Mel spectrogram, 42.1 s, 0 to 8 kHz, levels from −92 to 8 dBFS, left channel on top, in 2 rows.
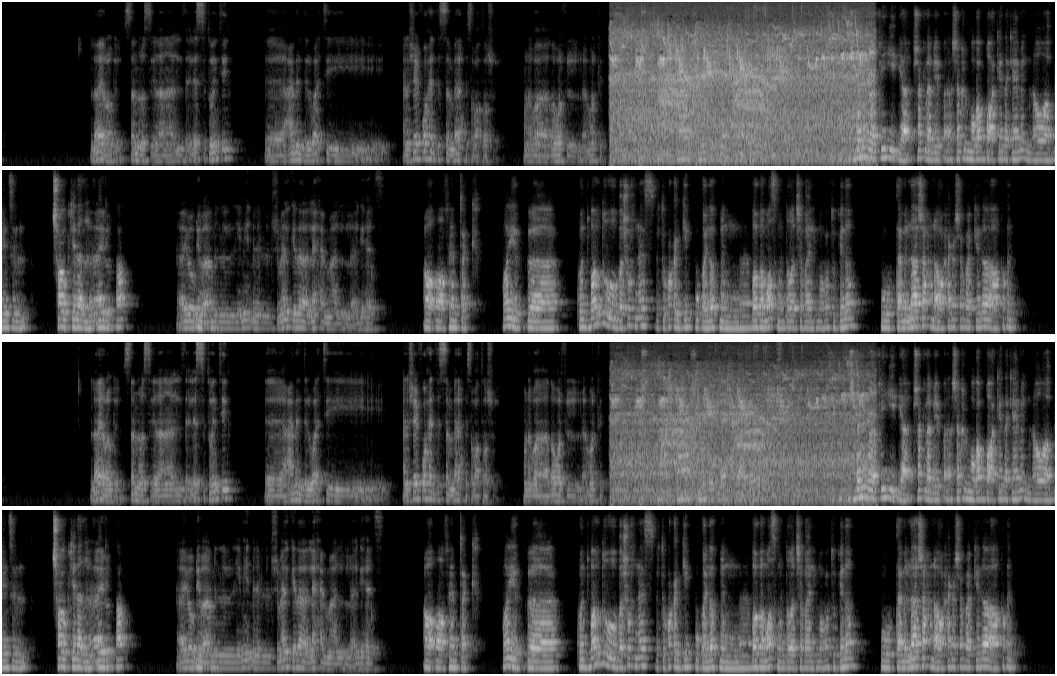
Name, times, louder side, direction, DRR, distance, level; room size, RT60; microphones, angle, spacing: voice 1, 1.8-4.6 5.3-7.6 8.0-9.8 10.4-11.9 13.5-16.1 22.7-23.3 24.5-28.5 31.6-31.8 39.1-39.4, right 1 dB, 80° right, 3 dB, 0.7 m, -37 dB
sound 1, 12.1-17.5, left 6 dB, 65° left, 0.4 m, -25 dB
voice 2, 12.8-14.1 16.9-21.5 22.1-23.5 24.9-25.1 29.5-30.6 31.1-32.2 32.6-38.1 38.6-41.3, equal, 10° right, 1 dB, 0.4 m, -28 dB
2.8 x 2.5 x 3.0 m, 0.40 s
head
